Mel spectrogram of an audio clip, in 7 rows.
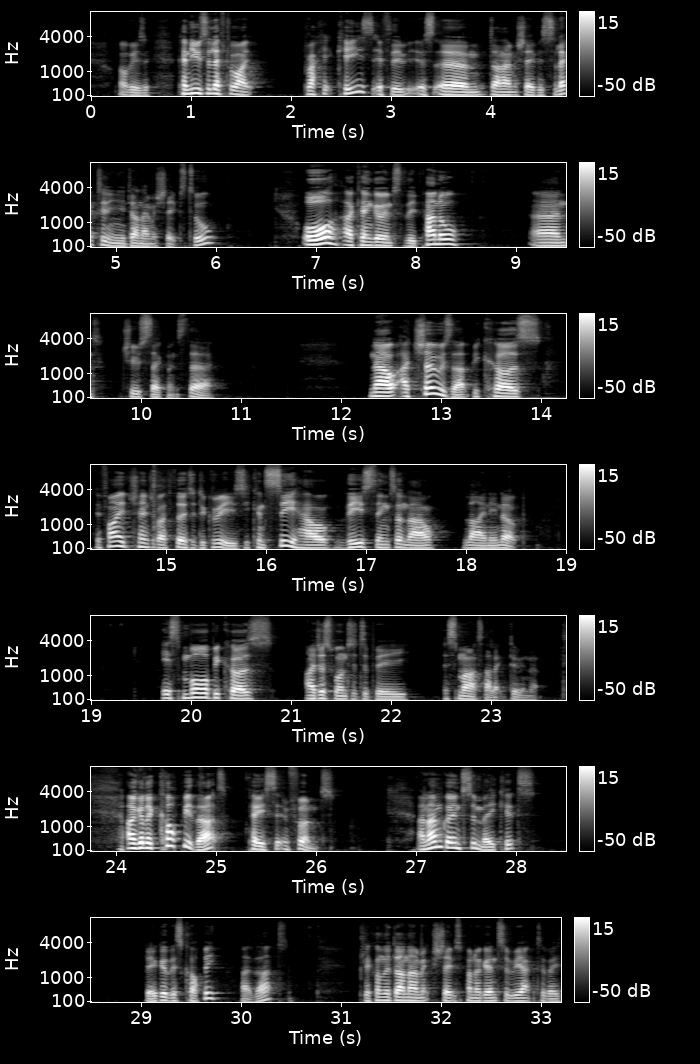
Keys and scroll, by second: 1.6 ], 5.7 [, 14.4-15.3 typing, 25.0 super+c, 25.4 super+f.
